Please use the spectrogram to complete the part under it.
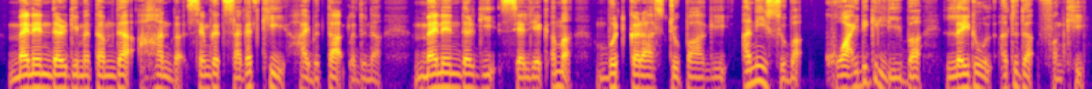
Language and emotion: Manipuri, neutral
